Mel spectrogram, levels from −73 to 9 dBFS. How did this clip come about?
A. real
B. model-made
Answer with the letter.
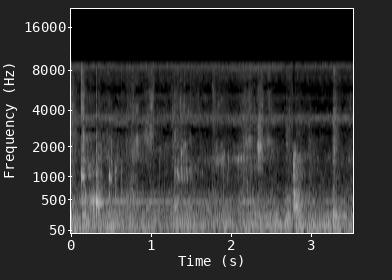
A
